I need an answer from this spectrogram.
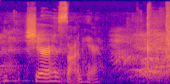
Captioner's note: audience cheer and applaud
